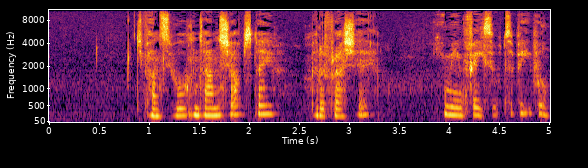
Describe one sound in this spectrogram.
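A woman speaks close by in a weary, upset voice.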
